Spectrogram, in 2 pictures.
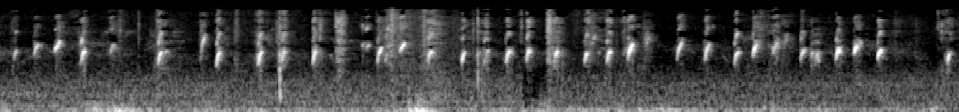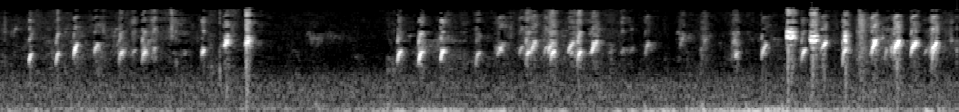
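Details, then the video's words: Goldfinch twittering intended to stimulate silent males to sing: rapid high chirps in steady runs, a short pause near the middle, then renewed bright trills. "بتبتة حسون سحرية في تحفيز الطيور على الغناء و الهيجان"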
